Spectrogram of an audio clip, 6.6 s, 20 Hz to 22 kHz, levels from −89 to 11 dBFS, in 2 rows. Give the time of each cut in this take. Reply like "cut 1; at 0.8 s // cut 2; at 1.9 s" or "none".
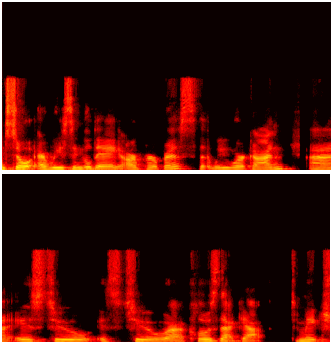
cut 1; at 3.0 s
